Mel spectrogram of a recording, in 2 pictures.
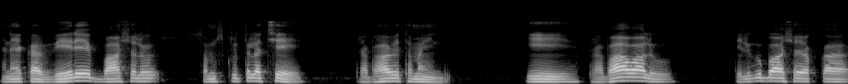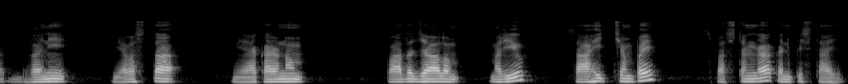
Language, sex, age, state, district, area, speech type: Telugu, male, 45-60, Andhra Pradesh, East Godavari, rural, spontaneous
